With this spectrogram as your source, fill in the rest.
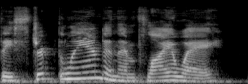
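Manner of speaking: plain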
